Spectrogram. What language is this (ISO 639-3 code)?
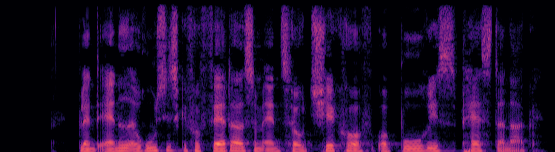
dan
